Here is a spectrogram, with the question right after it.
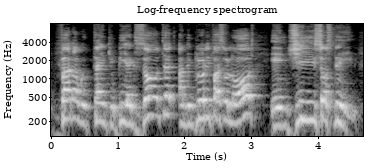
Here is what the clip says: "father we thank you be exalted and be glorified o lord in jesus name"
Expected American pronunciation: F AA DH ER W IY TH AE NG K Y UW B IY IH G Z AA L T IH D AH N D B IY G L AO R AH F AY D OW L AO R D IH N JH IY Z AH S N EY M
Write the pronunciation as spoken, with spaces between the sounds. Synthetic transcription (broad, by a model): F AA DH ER W IY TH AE NG K Y UW B IY IH G Z AA L T IH D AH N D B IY G L AO R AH F AY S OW L AO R D IH N JH IY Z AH S N EY M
